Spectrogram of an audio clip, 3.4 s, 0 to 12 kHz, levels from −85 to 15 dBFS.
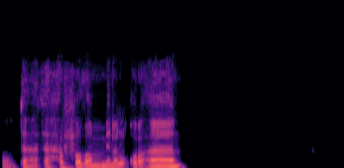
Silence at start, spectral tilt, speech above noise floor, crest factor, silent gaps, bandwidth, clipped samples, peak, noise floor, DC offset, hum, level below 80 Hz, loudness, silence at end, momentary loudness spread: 0 s; -7.5 dB/octave; over 67 dB; 20 dB; none; 7.8 kHz; under 0.1%; -8 dBFS; under -90 dBFS; under 0.1%; none; -68 dBFS; -24 LUFS; 1.6 s; 9 LU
